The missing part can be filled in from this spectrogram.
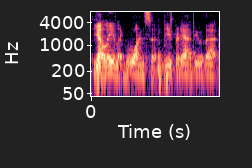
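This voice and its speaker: A man's voice: rumbling low, flat delivery, brisk, a bit bright, a little hiss or hum. A man from Canada rambling casually on his vlog, profane and self-mocking. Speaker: vlogger.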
